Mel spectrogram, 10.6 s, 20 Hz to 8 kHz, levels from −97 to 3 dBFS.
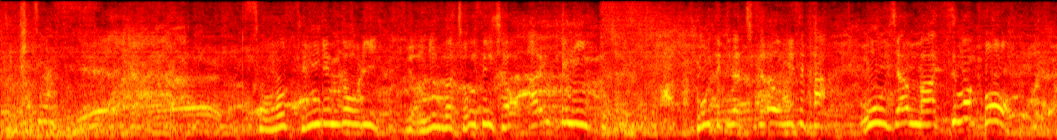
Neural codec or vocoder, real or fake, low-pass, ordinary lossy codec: codec, 16 kHz, 4 kbps, FreqCodec, smaller model; fake; none; none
